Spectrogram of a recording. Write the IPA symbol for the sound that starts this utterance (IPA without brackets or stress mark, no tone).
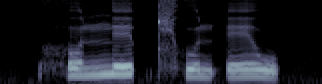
h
